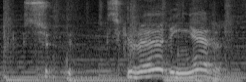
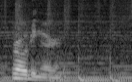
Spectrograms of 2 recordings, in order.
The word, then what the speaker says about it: Schrödinger: It's pronounced Schrödinger. Most people I hear just call it Schrödinger.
